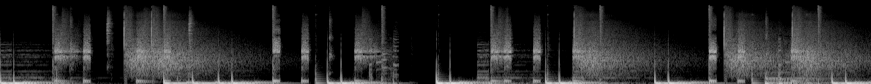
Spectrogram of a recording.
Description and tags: TechOddLoop4 LC 110bpm
Odd Techno Loop
loop, odd, techno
